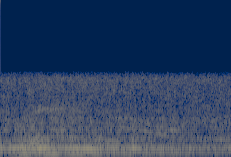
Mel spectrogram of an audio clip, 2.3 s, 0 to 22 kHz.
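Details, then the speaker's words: Mazda RX-8 rotary on a warm start, stalled once, then a low, uneven, raspy idle sagging to about 500 rpm as if about to die again; no check engine light, owner suspects bad 89-octane gas; cause unknown. "it goes trying to die again really rough feeling kind of jumpy dropping down like dropping down to 500 and done and it feels like it's gonna die again"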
